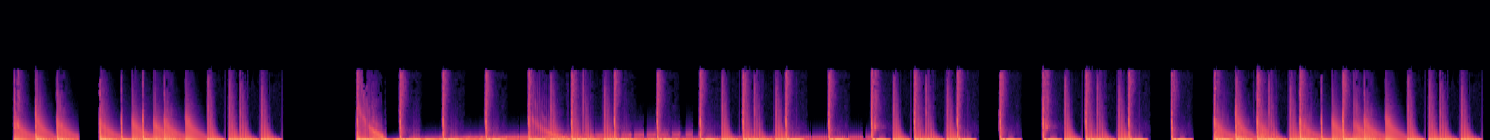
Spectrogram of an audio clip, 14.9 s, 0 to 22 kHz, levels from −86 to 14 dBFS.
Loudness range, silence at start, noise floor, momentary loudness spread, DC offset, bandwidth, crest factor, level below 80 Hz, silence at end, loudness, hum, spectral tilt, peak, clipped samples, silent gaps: 2 LU; 0.15 s; under -90 dBFS; 4 LU; under 0.1%; 11 kHz; 8 dB; -12 dBFS; 0.1 s; -10 LUFS; none; -7 dB/octave; 0 dBFS; 0.1%; 0.79-0.98 s, 2.83-3.55 s, 9.79-9.98 s, 10.22-10.41 s, 11.51-11.70 s, 11.95-12.12 s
